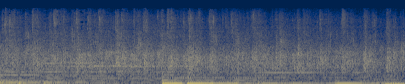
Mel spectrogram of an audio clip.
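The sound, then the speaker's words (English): An audience claps their hands in praise to God during a morning church service, a steady crackling roar of many hands lasting several seconds, with sustained low organ-like chords humming underneath. “Can we give God a hand clap of praise this morning?”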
